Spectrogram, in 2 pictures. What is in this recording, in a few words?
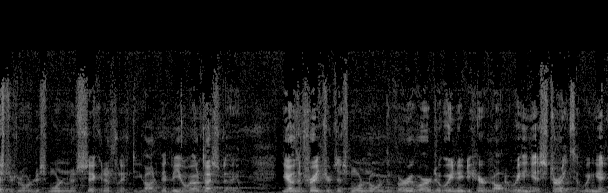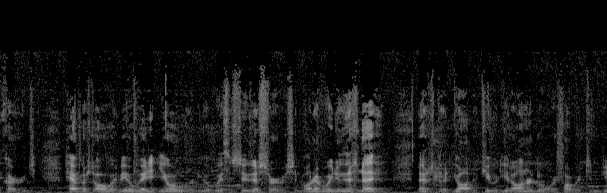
Broadcast Prayer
